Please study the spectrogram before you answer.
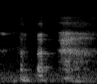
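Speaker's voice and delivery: a short, breathy real laugh. Real, not acted. Laughing during the live chat with viewers. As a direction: break into a quick laugh. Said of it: "मुझे हंसी आ रही है".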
